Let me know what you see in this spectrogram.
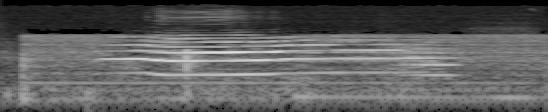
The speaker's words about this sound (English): So this is Navy low frequency active sonar and a whale sound. So the sonar is happening at the same time as a mm-hmm. whale sound?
